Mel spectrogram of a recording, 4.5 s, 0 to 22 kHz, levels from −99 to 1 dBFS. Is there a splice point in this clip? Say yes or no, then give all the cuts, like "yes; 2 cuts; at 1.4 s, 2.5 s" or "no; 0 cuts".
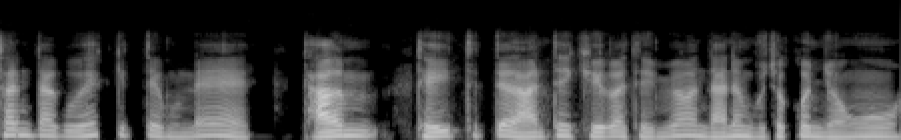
yes; 2 cuts; at 1.4 s, 2.0 s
